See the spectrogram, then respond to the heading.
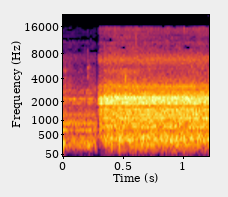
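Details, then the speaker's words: Maxpeedingrods 5kW diesel air heater (12/24V) running in a garage after initial smoke cleared: even blower hiss with a faint steady tone and no surging or popping; running fine and very hot. "as you can hear it's working fine no problems it's really hot"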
